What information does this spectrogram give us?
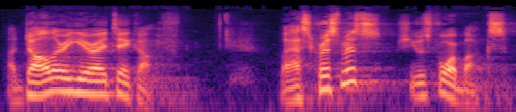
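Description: Give the storybook pawnbroker as a male narrator acts him out a weary, irritable grumble with a shrewd haggler's crispness. The voice is forceful and bright, and its pitch swings widely through folksy phrases. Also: sing-song, normal speed. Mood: proud, haggling.

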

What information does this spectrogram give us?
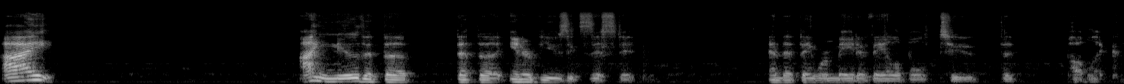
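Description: A playwright talking about his work on a video call, reflective and halting, restarting his sentences often. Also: lowish voice, fairly bright tone, rough recording. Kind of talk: panel discussion over video call.

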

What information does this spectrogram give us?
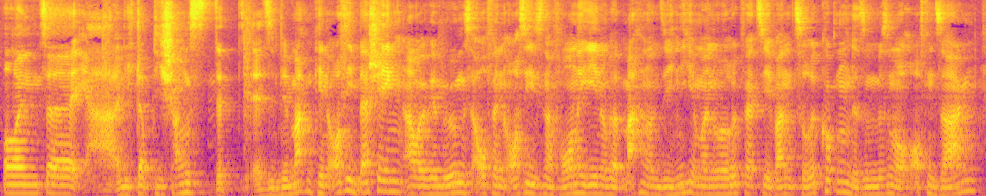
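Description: A man's voice: mid-range voice, quick pace, hardly any pauses. Man, podcast host, from northeastern Germany, chatty, roomy recording, faint background noise. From Mecklenburg-Western Pomerania, eastern Germany. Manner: chatty, many fillers and tag questions. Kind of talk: casual conversation.

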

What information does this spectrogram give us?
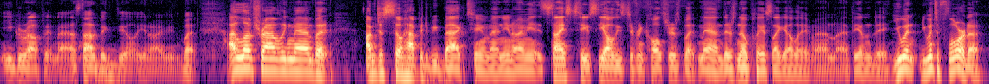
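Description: A man's voice: low voice, huge pitch swings, quick pace, gravelly. A young American man in casual chat, laid-back and slangy, often saying "man" and "you know what I mean". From United States.

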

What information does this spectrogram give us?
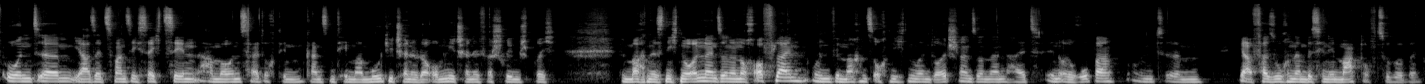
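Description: A man with a Berlin accent talks through his career in a relaxed podcast chat. His voice is dark and mellow, with a slightly husky edge. He pauses often and leans on fillers as he thinks out loud. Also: mid-range voice. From Berlin, Germany. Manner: hesitant, many fillers. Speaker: podcast guest, tech executive. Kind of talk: casual podcast conversation.

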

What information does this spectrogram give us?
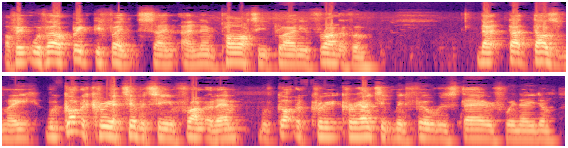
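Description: A man, talking football in a lively, emphatic casual chat and repeating lines for effect. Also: medium pitch, normal speed, poor audio. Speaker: podcast co-host.

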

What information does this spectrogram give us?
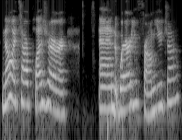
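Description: A woman's voice: high-pitched, a little slow, bright, forceful tone, slight background noise. Young woman, podcast co-host, friendly, hesitant, fillers. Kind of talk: podcast hosting.

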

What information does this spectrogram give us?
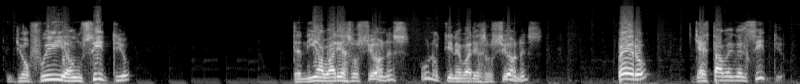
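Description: A man with a notably high voice hosts a casual radio show from his garage, sounding congested with a cold. He talks in a chatty, emphatic way and often repeats his points. The sound is dry and close, with faint music underneath. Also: sing-song, measured pace, creaky, long pauses, dry recording. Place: home garage.

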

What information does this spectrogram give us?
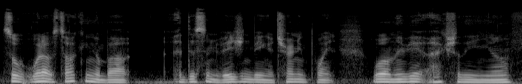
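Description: Low-voiced man co-hosting a talk show. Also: fairly even intonation, brisk, warm tone. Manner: thoughtful, many fillers and restarts. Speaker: podcast co-host. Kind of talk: casual political discussion.

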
